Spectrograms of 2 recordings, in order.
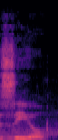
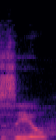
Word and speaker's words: Zeal: two episodes of Yu-Gi-Oh Zeal yes it is pronounced Zeal ignore this because it's just a nice little golden shuri that they decided to put in the middle of the word so yes it's pronounced Zeal but anyways episodes 1 and two have now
